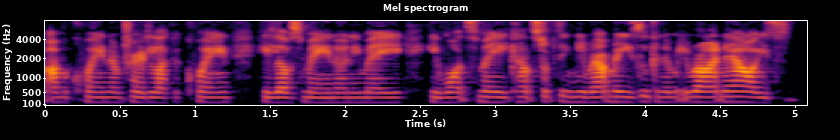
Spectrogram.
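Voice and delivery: quiet, calm self-affirmations; soft affirmation voice. Shown as a demonstration. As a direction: murmur them like a mantra. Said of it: "Just affirm, affirm, affirm".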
